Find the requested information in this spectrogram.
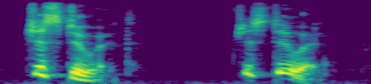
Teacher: the sound that we're going to add is a slight w to the end of do and when we add that slight w well then we can link it with the vowel sound in it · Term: intrusion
